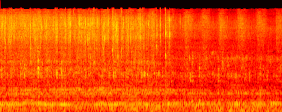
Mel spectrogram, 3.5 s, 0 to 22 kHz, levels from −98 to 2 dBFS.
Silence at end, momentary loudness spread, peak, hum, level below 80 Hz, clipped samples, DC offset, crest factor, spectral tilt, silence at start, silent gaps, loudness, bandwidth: 0 s; 10 LU; 0 dBFS; none; -52 dBFS; under 0.1%; under 0.1%; 24 dB; 0 dB/octave; 0 s; none; -21 LUFS; 17.5 kHz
